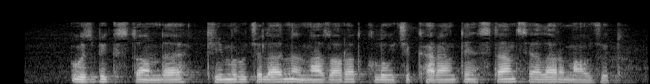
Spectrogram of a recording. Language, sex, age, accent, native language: Uzbek, male, 35+, Surxondaryo, Uzbek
